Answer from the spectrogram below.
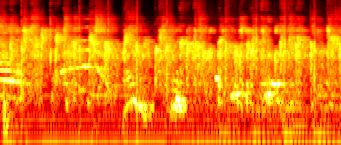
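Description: Sustained applause from an audience, a dense wash of clapping that stays loud and steady throughout, with scattered voices and cheers mixed in.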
